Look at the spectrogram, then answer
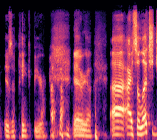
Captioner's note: laughs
